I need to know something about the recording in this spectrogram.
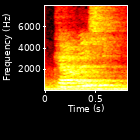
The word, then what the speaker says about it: chemist: Now you can see over here, here CH is there but the sound is k. It's not chemist but it pronounced it as chemist. Chemist, shop, shop.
